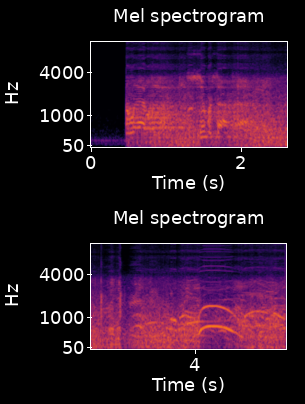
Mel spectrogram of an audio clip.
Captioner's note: people chattering; person screaming excitedly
